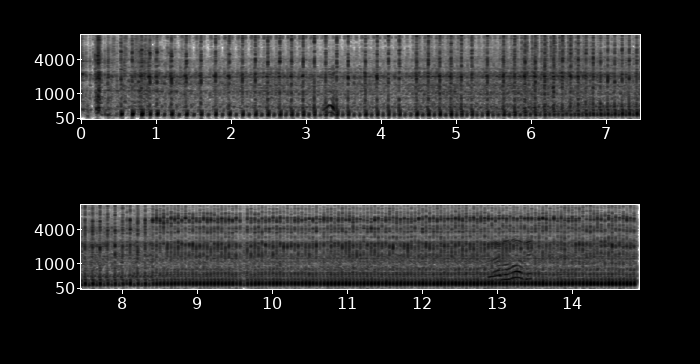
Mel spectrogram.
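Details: Old friction-drive snowblower single-cylinder engine started without primer hooked up: pops into life, quickens, then holds steady even beat with no misses; engine running healthy.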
